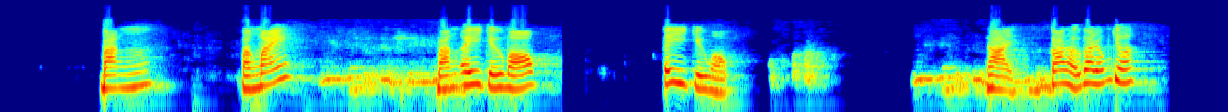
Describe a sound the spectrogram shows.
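A young girl speaks with animation over an online call.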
